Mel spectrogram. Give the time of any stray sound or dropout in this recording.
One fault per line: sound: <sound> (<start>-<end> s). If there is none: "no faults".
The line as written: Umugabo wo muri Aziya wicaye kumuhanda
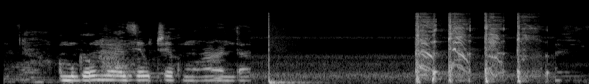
sound: thud (2.7-3.3 s)
sound: cough (4.1-5.5 s)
